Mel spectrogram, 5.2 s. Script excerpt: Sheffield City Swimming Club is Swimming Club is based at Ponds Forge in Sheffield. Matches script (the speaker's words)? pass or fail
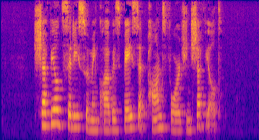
fail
